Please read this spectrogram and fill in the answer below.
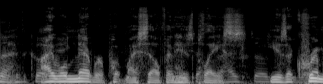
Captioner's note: through translator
